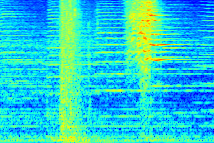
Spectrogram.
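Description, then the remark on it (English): Two heavy impacts as Theseus kicks open the doors to a chamber: a broad, booming thud first, then a second crashing burst with a brighter, ringing edge, over a steady low hum. “Theseus ran to the doors, kicked them open, and raised his blade once more.”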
